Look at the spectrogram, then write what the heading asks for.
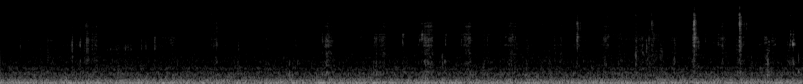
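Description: A person chewing food up close to the microphone, with many small crisp clicks and crunches, over a steady low hum.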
